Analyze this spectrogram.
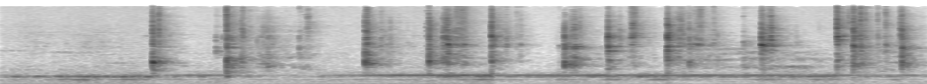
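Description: Metal spoon scraping and clinking inside a stainless steel mixer-grinder jar while scooping thick ground green chutney out of it. There are a dozen or so sharp clinks and scrapes, starting about a second in.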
